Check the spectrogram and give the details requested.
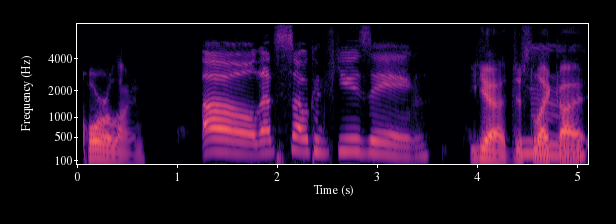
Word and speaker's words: Coraline: name in the movie they keep calling her Caroline but it's Coraline oh that's so confusing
